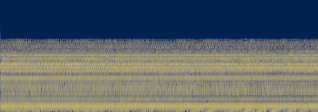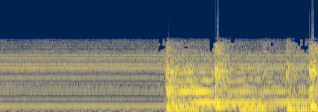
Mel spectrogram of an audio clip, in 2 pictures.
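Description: Steady electrical mains hum from a live amplifier and speaker rig, heard in a pause between songs. About five seconds in, loud music with electric guitar and drums cuts in suddenly.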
